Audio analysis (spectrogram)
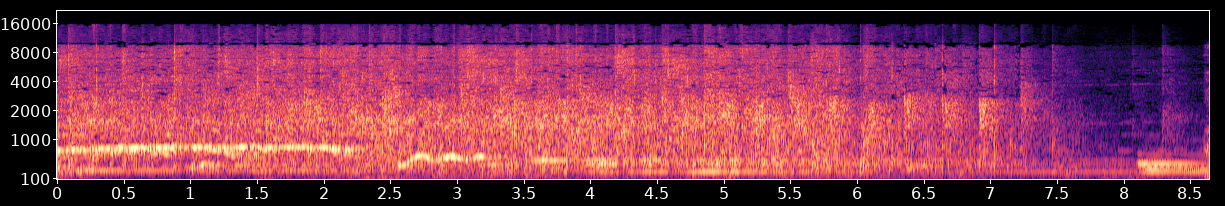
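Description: A church congregation claps and cheers in sustained, dense applause at worship, loud and close at first, then thinning and fading slightly toward the end.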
